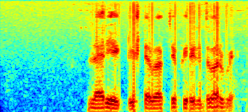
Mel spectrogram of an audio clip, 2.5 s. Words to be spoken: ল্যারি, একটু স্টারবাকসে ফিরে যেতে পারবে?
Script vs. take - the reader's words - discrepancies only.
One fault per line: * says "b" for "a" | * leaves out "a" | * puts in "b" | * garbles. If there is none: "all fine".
all fine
